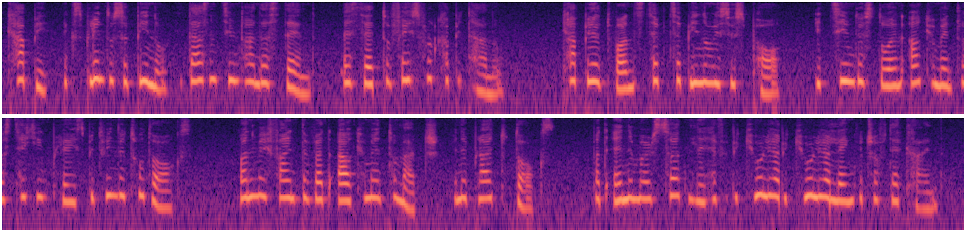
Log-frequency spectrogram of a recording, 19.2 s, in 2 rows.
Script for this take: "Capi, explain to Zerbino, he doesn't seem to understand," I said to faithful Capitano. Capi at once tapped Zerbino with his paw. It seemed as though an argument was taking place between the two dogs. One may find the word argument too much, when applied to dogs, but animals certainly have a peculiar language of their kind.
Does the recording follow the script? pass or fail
fail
